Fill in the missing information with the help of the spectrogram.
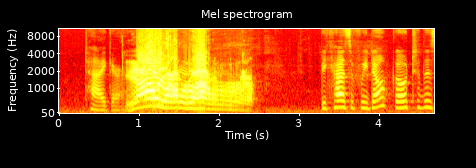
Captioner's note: makes tiger noise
